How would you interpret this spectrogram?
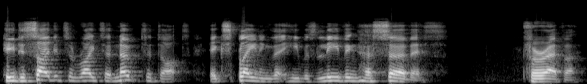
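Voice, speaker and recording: A man reading a children's bedtime story aloud as an expressive narrator. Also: a little high, normal speed, dull audio.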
